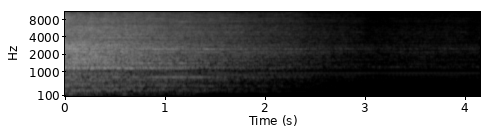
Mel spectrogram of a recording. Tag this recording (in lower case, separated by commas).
music, hi-hat, musical instrument, percussion, cymbal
